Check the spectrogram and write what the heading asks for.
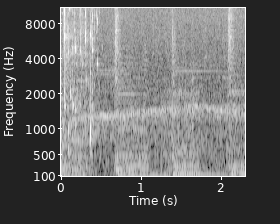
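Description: Burdock tea poured from a plastic bottle into a small cup. The pouring tone rises steadily as the cup fills. Background music with a bass line plays alongside.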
